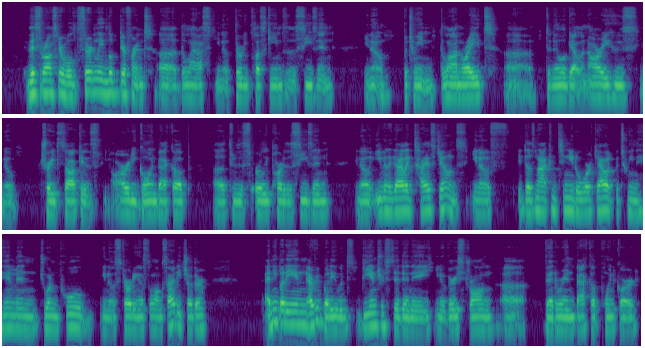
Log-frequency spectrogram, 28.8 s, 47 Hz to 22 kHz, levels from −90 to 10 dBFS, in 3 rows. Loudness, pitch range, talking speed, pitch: -25 LUFS, 115-130 Hz, 190 wpm, 120 Hz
